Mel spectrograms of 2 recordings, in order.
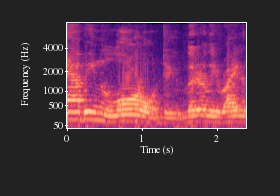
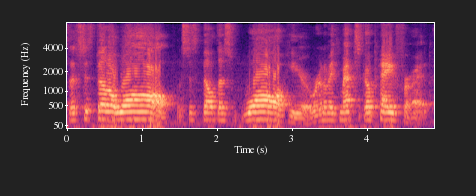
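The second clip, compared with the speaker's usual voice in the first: mock politician; 5 semitones higher, 6 dB louder than usual. Reviewer parodying a wall-building rally, mock bluster. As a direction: stretch it out like a blustering campaign promise.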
